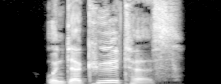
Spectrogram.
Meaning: strong/mixed nominative/accusative neuter singular of unterkühlt
- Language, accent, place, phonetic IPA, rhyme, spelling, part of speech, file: German, Germany, Berlin, [ˌʊntɐˈkyːltəs], -yːltəs, unterkühltes, adjective, De-unterkühltes.ogg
